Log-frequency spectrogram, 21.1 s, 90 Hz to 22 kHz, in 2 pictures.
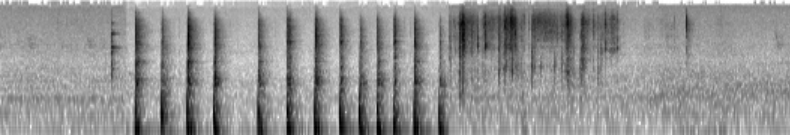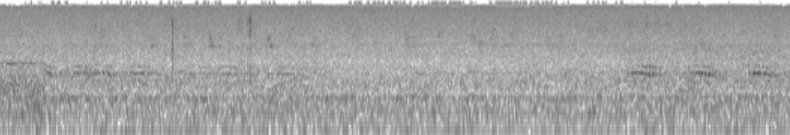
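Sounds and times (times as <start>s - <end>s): sharp knocks: 1.7s - 6.0s
paper or plastic crinkling: 6.0s - 9.3s.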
